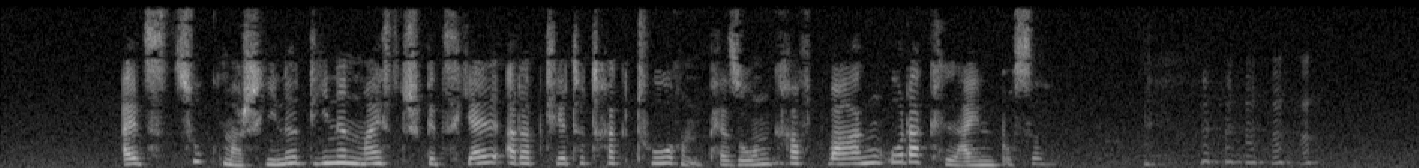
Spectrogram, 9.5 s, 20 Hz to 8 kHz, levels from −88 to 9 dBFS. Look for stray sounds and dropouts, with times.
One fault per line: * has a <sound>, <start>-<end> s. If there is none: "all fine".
* has a laugh, 7.4-8.9 s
